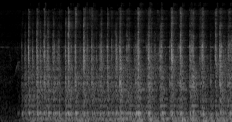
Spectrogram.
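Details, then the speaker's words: Jeep front driveshaft rear CV joint flexed by hand: rapid, gritty clicking and crunching, notchy throughout, while the front CV joint is fine. Worn-out CV joint. "yeah that's bad like so I don't know what went first this guy or this guy but that's that's a no bueno"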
